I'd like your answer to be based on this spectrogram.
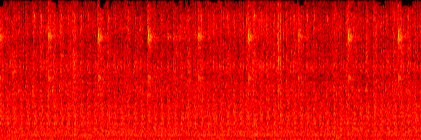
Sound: motor Idles

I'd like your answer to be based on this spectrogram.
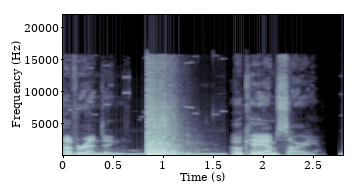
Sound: bam

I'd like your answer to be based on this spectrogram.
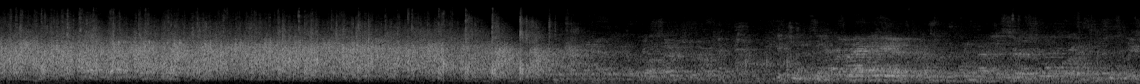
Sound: applause

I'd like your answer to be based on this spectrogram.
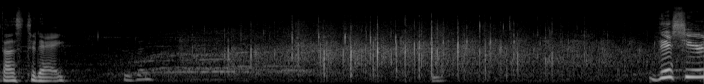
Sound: applause

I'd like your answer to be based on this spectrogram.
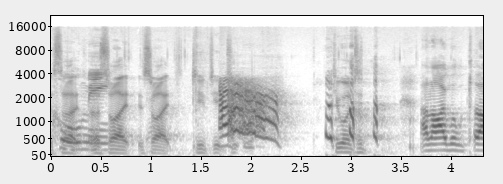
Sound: chuckling

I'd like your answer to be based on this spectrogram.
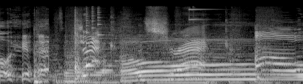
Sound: bell dings

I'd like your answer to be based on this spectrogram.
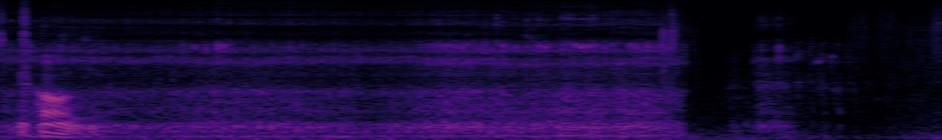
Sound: Grit growling

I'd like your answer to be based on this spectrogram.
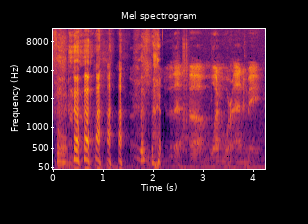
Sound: chuckling

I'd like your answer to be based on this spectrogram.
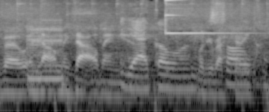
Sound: alarm; bell dings

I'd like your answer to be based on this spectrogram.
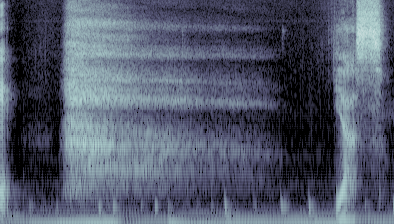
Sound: sighs

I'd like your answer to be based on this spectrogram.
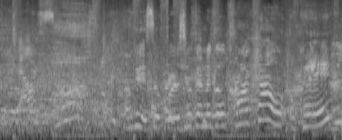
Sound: gasps

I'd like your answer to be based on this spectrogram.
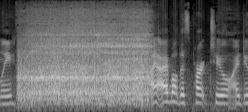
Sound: coffee grinding

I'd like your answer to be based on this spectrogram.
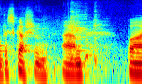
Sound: coughs

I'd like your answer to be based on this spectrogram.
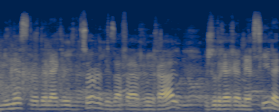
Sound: applause

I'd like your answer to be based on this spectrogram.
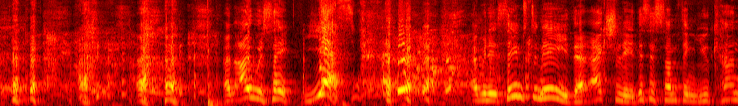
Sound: laughter

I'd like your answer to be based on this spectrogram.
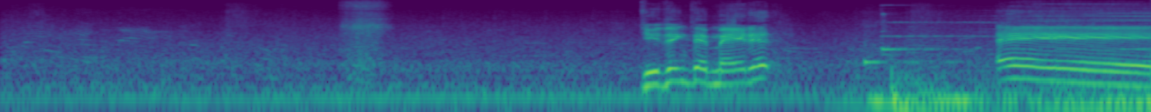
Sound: sniffs

